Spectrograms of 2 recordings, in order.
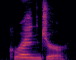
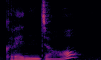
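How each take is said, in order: First: It is said with English sounds and an r. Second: It is said with Korean sounds, no final r. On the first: "영어권 국가에서도 사용하는 단어이니까 같이 발음해 볼게요" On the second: "한국식으로는 grandeur 이렇게 리을 받침을 넣지 않고 보통 그랜저라고 읽죠"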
